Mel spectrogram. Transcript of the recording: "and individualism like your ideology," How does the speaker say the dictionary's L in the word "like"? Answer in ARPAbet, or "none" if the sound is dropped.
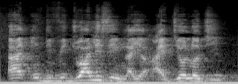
N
